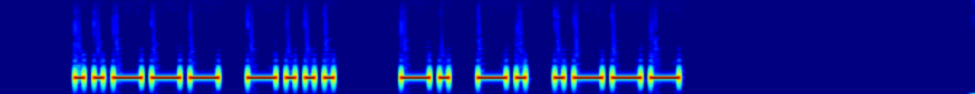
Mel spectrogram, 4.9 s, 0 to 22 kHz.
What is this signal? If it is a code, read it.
Morse code, heard as a keyed tone, about 25 wpm, 700 Hz. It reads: 2B NNJ
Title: Field Day Exchanges Encore - 25wpm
